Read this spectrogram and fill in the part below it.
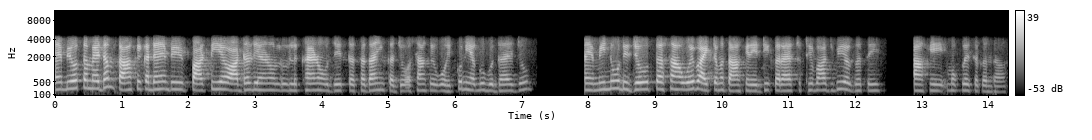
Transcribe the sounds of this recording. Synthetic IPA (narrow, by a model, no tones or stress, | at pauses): ɛ̃ːɓijɦot̪ɐmeːɖəmt̪ɐʋ̤ãkʰeːkɐɗɦɪ̃bɪpaːɾʈiɔːɾɖəɾɗiəɽ̃olɪkʰaːɪɽ̃oɦʊd͡ʑet̪ɐsɐd̪ʱaːĩkɐd͡ʑoɐsãkʰeːʊɦoɦɪkʊnĩɐɠuɓʊd̪ʱaːed͡ʑoː | ɛ̃ːmiːnũɗɪd͡ʑʱot̪ɐːsãʊɦebɪaːɪʈəmt̪ɐʋ̤ãkʰeːɾeːɖikɐɾaːjosʊʈʰeʋaːd͡ʑbʱiɐɡʱə̆t̪e | t̪ɐʋ̤ãkʰeːmoːkɪlesɐɡʱə̃nd̪aː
